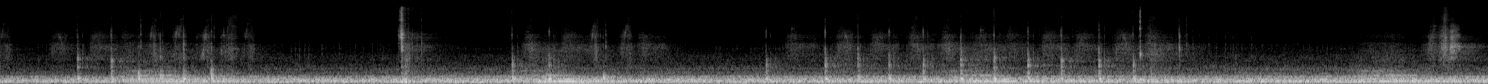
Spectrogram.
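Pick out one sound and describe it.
A child's small footsteps patter on wooden floorboards.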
